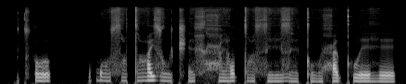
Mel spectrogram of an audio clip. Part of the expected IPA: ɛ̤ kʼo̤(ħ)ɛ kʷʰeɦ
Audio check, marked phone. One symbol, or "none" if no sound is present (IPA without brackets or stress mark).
ħ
